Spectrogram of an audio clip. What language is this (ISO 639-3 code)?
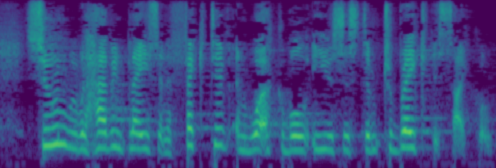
eng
